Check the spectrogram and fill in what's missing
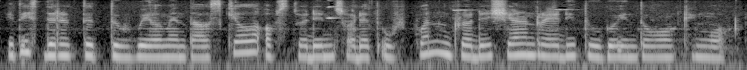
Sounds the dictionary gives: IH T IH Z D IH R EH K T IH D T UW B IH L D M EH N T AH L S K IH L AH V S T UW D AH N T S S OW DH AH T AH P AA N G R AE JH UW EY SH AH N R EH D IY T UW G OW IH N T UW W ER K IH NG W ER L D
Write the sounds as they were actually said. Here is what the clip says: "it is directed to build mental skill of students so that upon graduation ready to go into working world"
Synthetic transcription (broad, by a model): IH T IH S D IH R EH K T IH D T UW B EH L M EH N T AH L S K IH L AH F S T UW D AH N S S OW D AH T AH F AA N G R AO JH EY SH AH N R EH D IY T UW G OW IH N T UW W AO K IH NG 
